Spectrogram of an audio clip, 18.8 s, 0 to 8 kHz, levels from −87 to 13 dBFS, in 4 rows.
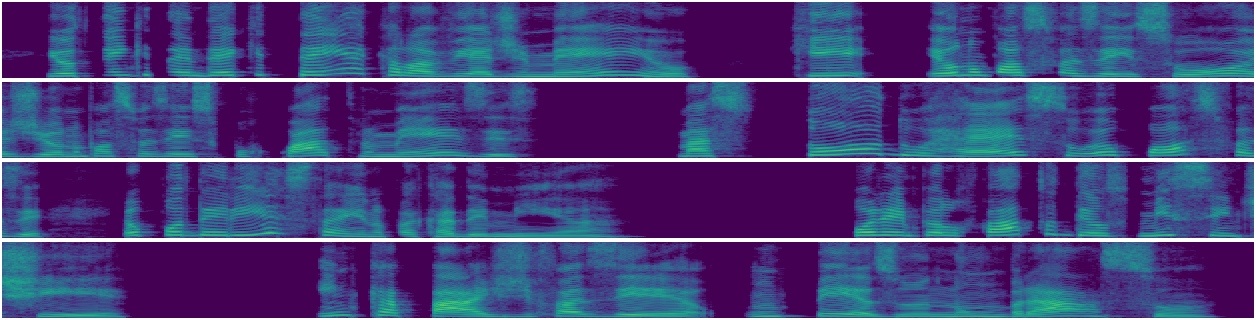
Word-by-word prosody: E 245 - -2
eu 255 - +5
tenho 330 +6 -4
que 365 - -8
entender 305 -1 0
que 360 - -12
tem 365 +7 0
aquela 315 - +2
via 225 -1 +1
de 210 -1 -5
meio, 205 - -1 0.3
que 270 0 +1 0.2
eu 275 +2 +6
não 320 0 0
posso 300 -1 +4
fazer 245 -6 -1
isso 205 -1 -3
hoje, 215 -2 -1
eu 200 - 0
não 220 - -3
posso 240 0 -4
fazer 220 -2 -3
isso 210 0 -1
por 205 - -15
4 280 -7 +2
meses, 200 -2 -4 0.5
mas 255 +1 +3 0.2
todo 390 -1 +3
o - - -2
resto 245 +4 0
eu 335 +2 -1
posso 330 +3 0
fazer. 210 - -4 0.3
Eu 300 - +1
poderia 335 +5 0
estar 315 - -2
indo 200 -2 -4
para 200 0 -6
a - - -9
academia. 170 -5 -5 0.8
Porém, 315 -1 +4
pelo 295 -1 +1
fato 365 +9 +4
de 305 -4 -2
eu 280 - +2
me 285 +6 -1
sentir 195 - -1 0.7
incapaz 275 - +5
de 210 - -7
fazer 200 -6 +1 0.2
um 225 +1 -1
peso 215 -7 0
em 185 +2 -3
um 210 -1 -1
braço, 180 -6 +1
245 Hz, 175 wpm, -23 LUFS, 200-305 Hz, 0.8 s, eu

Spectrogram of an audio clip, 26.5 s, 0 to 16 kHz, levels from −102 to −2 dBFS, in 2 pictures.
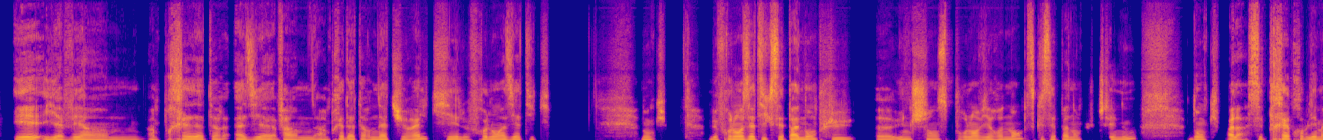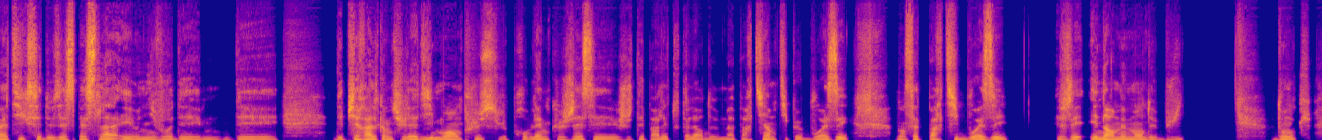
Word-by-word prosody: et 135 +9 +4
il 120 - -2
y 120 - 0
avait 120 +2 -2
un, 110 -2 -4
mmh, 110 0 -13
un 110 - -9
prédateur, 140 +4 0
asia 125 0 0
enfin, 115 -5 -2
mmh, 110 +2 -10
un 115 -5 -9
prédateur 130 +1 -4
naturel, 130 +5 +2
qui 140 - 0
est 145 - -2
le 115 - -10
frelon 140 +5 -4
asiatique. 130 -4 -4 0.9
Donc 125 -4 -1 0.4
le 125 - -6
frelon 145 +3 +1
asiatique, 150 +2 +5
c'est 130 - +9
pas 140 -1 +5
non 150 +3 -2
plus, 160 0 -4 0.2
heu, 115 +1 -5
une 130 +1 -6
chance 135 -2 +5
pour 130 +1 -10
l'environnement, 125 +3 -4
parce 205 - +2
que - - -2
c'est 115 -1 +4
pas 125 - -3
non 120 0 -8
plus - - -24
de - - +5
chez 125 - -5
nous, 155 - -8 0.5
donc 130 -2 -3
voilà, - - +3
c'est - - +5
très 170 - +6
problématique, 140 -1 -2
ces 130 - +6
2 115 +1 -4
espèces-là 125 - +7
et 115 -3 -4
au 110 - -8
niveau 120 +6 -7
des, 105 -4 -8
mmh, 105 +4 -16 0.2
des 100 -3 -8 0.6
des 110 0 -7
pyrales, 135 +6 +4
comme 125 - -5
tu 125 - +2
l'as 115 -1 -2
dit, 140 +8 0
moi, 130 -2 -2
en 120 - -4
plus, 145 +4 +2
le 100 - -14
problème 125 +3 -7
que 110 -3 -13
j'ai, 125 +9 +1
c'est 115 -6 +3
je 105 - -1
t'ai 110 +2 -12
parlé 110 +3 -8
tout - - -14
à - - -8
l'heure 135 +2 -7
de 105 -4 -14
ma 100 0 -11
partie 110 +4 0
un 130 - -3
petit 120 - -4
peu 115 - -10
boisée, 110 - +3 0.5
dans - - -10
cette - - 0
partie 150 - +3
boisée, 125 - +2 0.5
j'ai 115 +4 +1
énormément 130 -2 -1
de 110 -4 -7
buis, 105 +6 -11 0.9
donc, 135 +7 -5
125 Hz, 205 wpm, -25 LUFS, 110-135 Hz, 0.9 s, c'est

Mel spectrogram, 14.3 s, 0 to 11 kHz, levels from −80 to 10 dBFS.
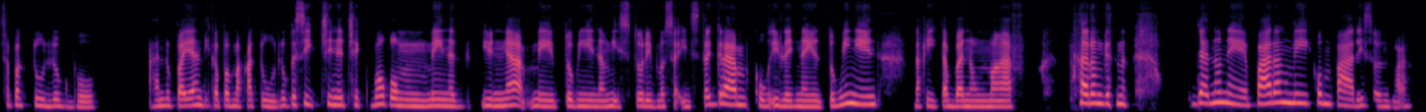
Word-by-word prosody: sa - - -9
pagtulog 200 -4 -4
ko 160 -1 -4 0.6
ano 190 +2 -2
pa 195 0 +2
yan 210 +3 +3
hindi 195 - -10
ka 190 - -1
pa 190 0 -1
makatulog 185 0 -3
kasi 230 0 -1
chine-check 220 -3 -2
mo 240 +3 +1
kung 210 -3 +2 0.2
may 190 +1 +2
nag 175 -1 -2 0.2
yun 195 -1 0
nga 220 +1 +6
may 180 -1 0
tumingin 180 -1 -1
ng 175 - -2
history 175 0 -3
mo 175 - -4
sa 175 - -5
Instagram, 225 +7 +2
kung 190 -2 -4
ilan 180 -2 0
na 175 - +2
yung 165 - -4
tumingin, 240 - +2 0.3
nakita 175 -1 -2
ba 180 - +3
nung 175 0 0
mga 175 0 +1
f - - -21 0.5
parang 275 -2 +5
ganun. 255 -2 0 0.6
Ganon 285 +3 +3
eh, 240 -5 0
parang 270 +5 +5
may 275 -1 +1
comparison 205 -9 -2
ba. 175 +2 -9
195 Hz, 180 wpm, -23 LUFS, 180-235 Hz, 0.6 s, nga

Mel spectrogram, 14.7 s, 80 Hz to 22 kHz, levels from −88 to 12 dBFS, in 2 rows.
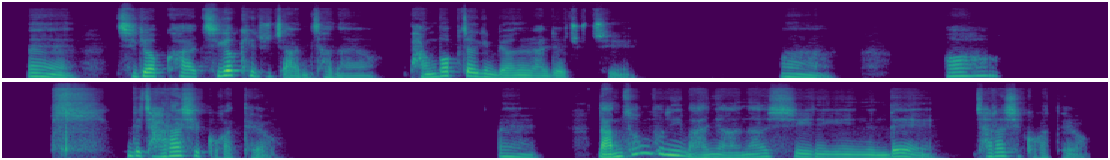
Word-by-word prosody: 네 150 -11 -1 0.3
직역하 185 -1 +4
직역해 230 +6 +7
주지 185 -2 -1
않잖아요. 110 -1 -7 0.2
방법적인 180 +1 +1
면을 125 -1 -1
알려 110 0 -4
주지. - - -2 1.0
어. - - -8 1.0
아. 200 +2 -3 1.6
근데 215 -1 +1
잘 175 0 +2
하실 215 -1 +5
것 - - -11
같아요. - - -10 1.5
예. 150 -6 -5 0.4
남성분이 265 - +4
많이 145 -7 -4
안 125 +2 -5
하시는데 145 -3 -2 0.2
잘 180 - -2
하실 195 -2 +2
것 - - -12
같아요. - - -12
165 Hz, 215 characters per minute, -26 LUFS, 130-195 Hz, 1.6 s, 직역해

